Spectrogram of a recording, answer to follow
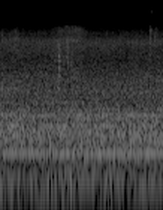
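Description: Steady low hum with a faint, even hiss: background room tone, with no distinct event.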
